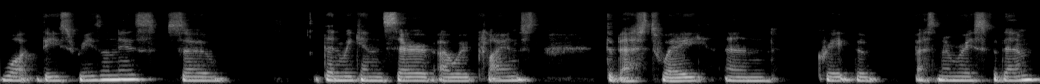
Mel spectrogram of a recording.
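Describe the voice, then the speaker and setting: A woman's somewhat breathy voice with a French accent, medium in pitch, dark and mellow in tone, fairly even in intonation, at a very slow pace over a quiet background. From northwest France, near Nantes. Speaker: wedding and family photographer. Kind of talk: online workshop talk. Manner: hesitant, many fillers.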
